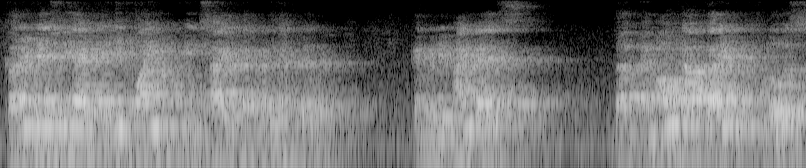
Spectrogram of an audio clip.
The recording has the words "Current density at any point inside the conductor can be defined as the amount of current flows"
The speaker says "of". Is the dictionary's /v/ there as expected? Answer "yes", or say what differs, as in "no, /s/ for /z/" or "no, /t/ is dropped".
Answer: no, /p/ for /v/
